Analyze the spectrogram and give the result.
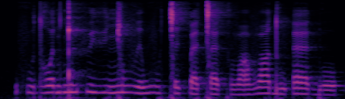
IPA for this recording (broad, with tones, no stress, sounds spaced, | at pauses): f u˧˩˧ d ʁʷ æ˦ d ŋ͡ǃ y˥˨ f y˥˨ vʲ ø˥˨ ŋ͡ǀ u˦ v e˨˥ w v ɯ˨˥ ǀ e˨˥ k͡p æ˩˧ ǀ æ˨˩ k v ɑ˩˧ v ɑ˦ d u˩˧ ʔ æ˥˨ ɡ͡b o˨˩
